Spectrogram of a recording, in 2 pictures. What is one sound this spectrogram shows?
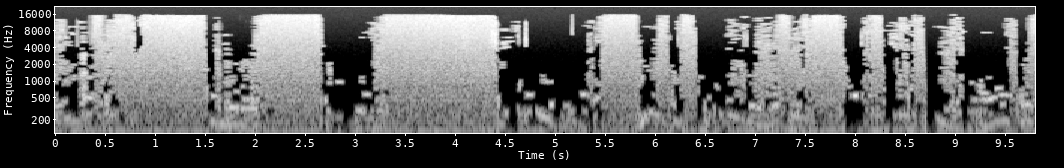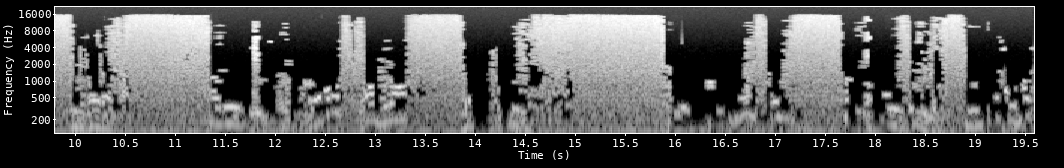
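A middle-aged man speaks with animation through a microphone and loudspeakers in an echoing room.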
